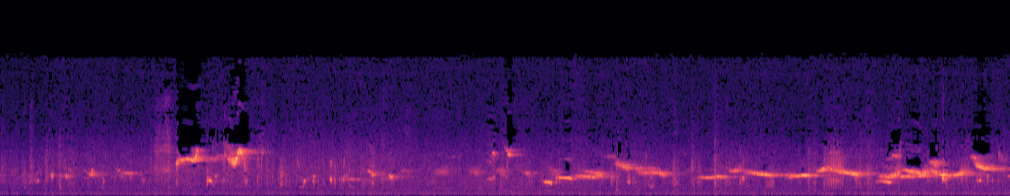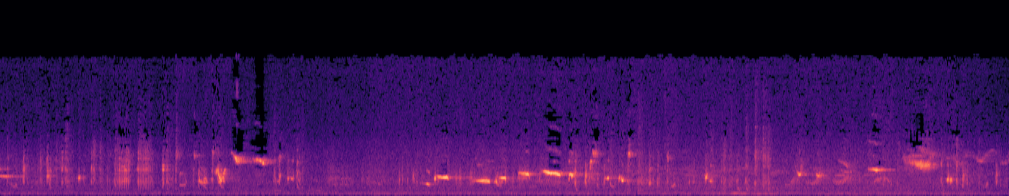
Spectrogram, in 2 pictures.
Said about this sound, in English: Apapani's whisper song seems assembled from its own repertoire, not imitating other species.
